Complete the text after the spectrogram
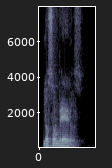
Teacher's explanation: Cuando entiendes lo que es una sinalefa, te das cuenta que cuando dos consonantes sordas, vibrantes, fricativas, se juntan, una al final y otra al principio, y son consonantes homófonas, ¿no? Estas dos consonantes homófonas se vuelven uno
